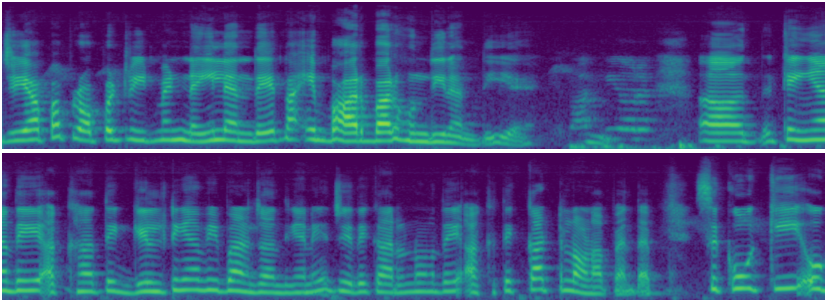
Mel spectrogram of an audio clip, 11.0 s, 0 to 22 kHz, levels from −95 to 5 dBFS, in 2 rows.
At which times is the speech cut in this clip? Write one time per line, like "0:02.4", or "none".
none

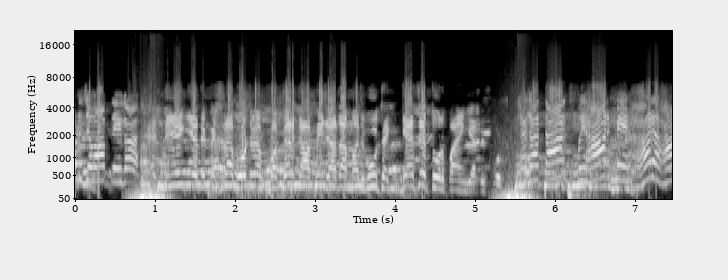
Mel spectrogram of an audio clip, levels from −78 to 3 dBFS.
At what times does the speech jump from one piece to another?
0:00.9
0:05.4

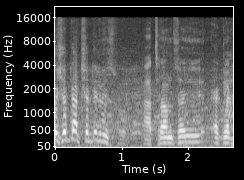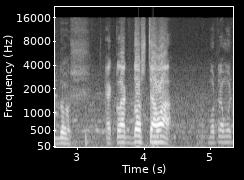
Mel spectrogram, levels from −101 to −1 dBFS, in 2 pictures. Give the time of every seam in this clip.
0:01.5

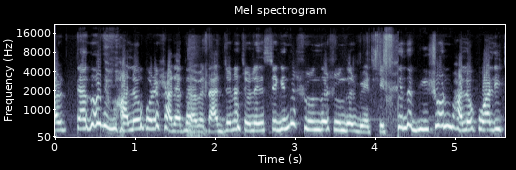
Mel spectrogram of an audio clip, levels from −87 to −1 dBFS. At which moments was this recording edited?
0:04.3

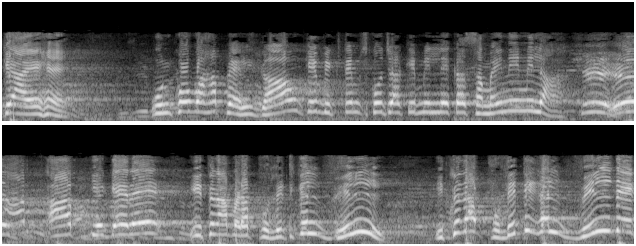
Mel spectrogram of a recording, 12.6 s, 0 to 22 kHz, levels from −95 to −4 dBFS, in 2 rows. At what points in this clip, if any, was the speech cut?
0:06.6

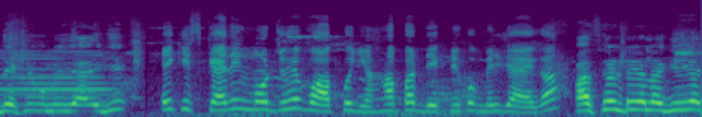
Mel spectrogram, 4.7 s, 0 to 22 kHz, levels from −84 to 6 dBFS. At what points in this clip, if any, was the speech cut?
0:00.9
0:03.9

